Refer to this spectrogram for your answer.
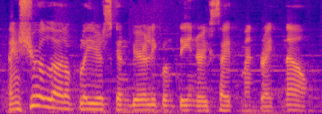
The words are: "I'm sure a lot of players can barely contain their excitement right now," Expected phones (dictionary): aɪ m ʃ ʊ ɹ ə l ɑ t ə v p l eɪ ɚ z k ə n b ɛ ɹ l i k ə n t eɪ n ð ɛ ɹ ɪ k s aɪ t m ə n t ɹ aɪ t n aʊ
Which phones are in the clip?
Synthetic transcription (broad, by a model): aɪ m ʃ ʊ ɹ ə l ɑ t ə v p l eɪ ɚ s k ə n b ɛ ɹ l i k ə n t eɪ n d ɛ ɹ ɪ k s aɪ t m ə n t ɹ aɪ t n aʊ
